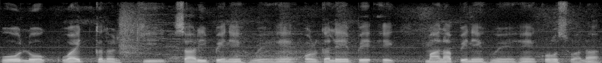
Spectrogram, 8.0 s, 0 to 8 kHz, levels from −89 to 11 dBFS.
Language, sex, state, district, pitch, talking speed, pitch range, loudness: Hindi, male, Arunachal Pradesh, Lower Dibang Valley, 110 Hz, 140 wpm, 105-115 Hz, -17 LUFS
